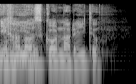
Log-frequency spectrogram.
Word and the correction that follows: Cornaredo: Oder wie heisst es? Cornaredo. – Ja, sehr schön. Hey, ich habe es äh, mal richtig gesagt.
